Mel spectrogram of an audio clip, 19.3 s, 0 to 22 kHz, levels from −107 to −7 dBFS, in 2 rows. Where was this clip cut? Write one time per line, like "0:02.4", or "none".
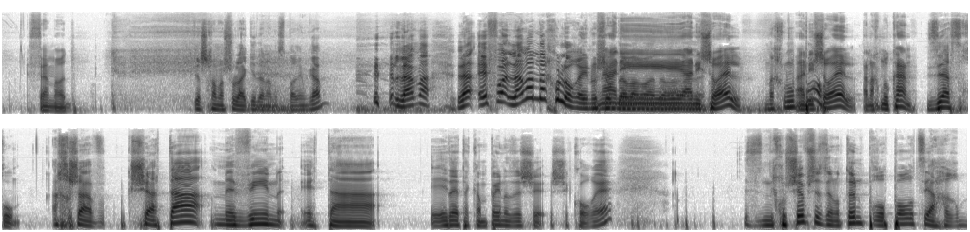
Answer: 0:03.5
0:09.1
0:14.1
